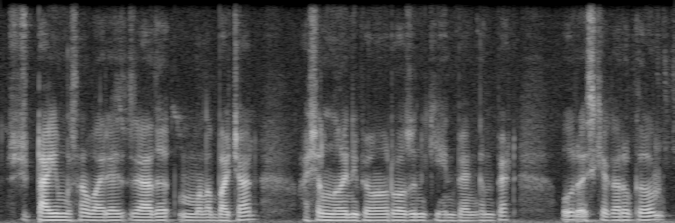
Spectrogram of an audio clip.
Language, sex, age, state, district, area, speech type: Kashmiri, male, 18-30, Jammu and Kashmir, Pulwama, rural, spontaneous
